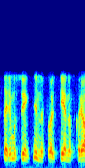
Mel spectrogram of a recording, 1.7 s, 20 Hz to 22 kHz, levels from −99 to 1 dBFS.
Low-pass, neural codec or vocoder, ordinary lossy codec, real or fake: 3.6 kHz; none; Opus, 32 kbps; real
